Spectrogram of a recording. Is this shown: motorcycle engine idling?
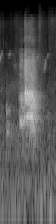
no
